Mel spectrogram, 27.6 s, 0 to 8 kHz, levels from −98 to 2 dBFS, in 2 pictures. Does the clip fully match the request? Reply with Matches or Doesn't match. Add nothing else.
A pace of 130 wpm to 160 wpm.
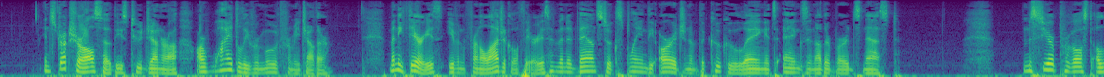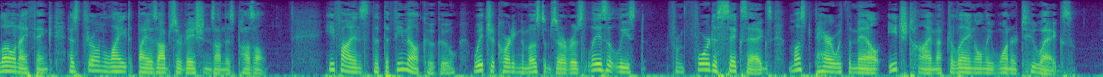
Doesn't match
